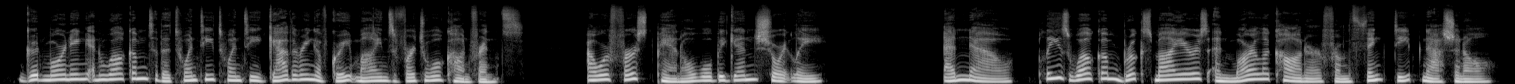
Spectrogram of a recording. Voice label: Corporate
